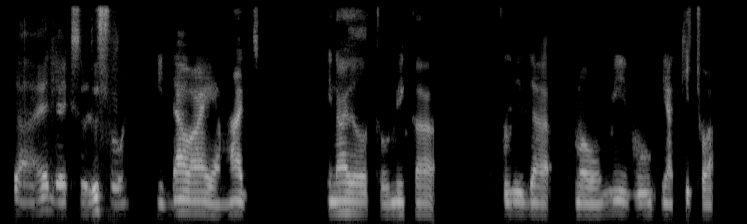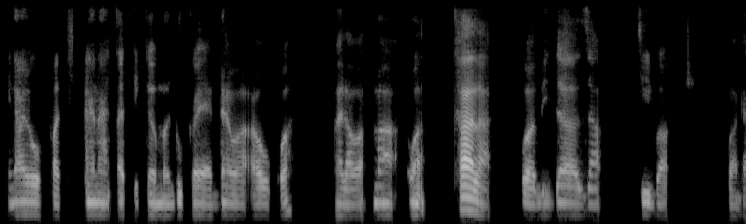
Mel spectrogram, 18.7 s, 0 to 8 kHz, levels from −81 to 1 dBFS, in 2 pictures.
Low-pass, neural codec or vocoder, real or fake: 7.2 kHz; codec, 16 kHz, 2 kbps, X-Codec, HuBERT features, trained on balanced general audio; fake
